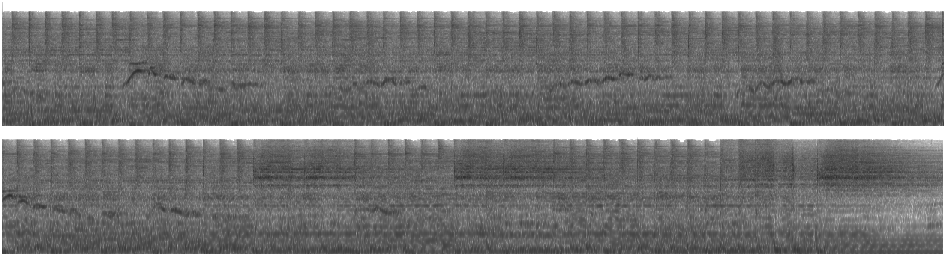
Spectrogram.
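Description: Live rock band playing an instrumental passage: electric guitar, bass guitar and drum kit, with a lead line of bending notes that comes back every few seconds. Cymbals grow brighter in the second half, and the music starts to die away at the very end.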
